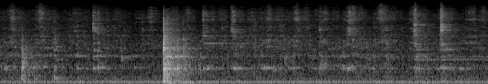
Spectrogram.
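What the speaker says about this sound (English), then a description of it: "1 cup milk, stir," A spoon stirs milk in a pan on the stove, giving soft scraping and clinking taps, with one sharper metallic knock near the start, all faint and close.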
